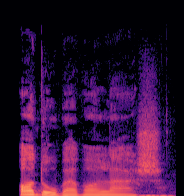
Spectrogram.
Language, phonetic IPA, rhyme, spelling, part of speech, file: Hungarian, [ˈɒdoːbɛvɒlːaːʃ], -aːʃ, adóbevallás, noun, Hu-adóbevallás.ogg
- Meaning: tax return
